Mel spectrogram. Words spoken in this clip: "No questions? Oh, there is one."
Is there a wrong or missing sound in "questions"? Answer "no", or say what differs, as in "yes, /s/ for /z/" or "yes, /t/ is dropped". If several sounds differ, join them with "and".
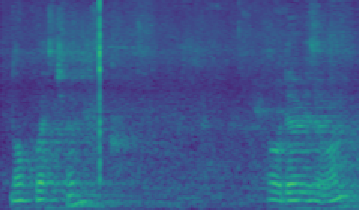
yes, /z/ is dropped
